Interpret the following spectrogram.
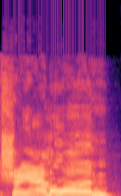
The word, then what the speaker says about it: Shyamalan: And the reason why I don't like Jay is because he mispronounces people's names. It's M. Night Shyamalan.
